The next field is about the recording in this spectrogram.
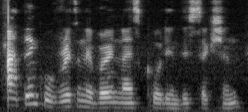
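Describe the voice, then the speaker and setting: Guy with a non-native english accent walking through code, lots of ums and restarts, mid pitch. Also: lively intonation, fast talker, pushed and bright. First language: not English. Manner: thinks aloud, many fillers and restarts. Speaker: programming tutor. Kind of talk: screen-recorded coding tutorial.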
